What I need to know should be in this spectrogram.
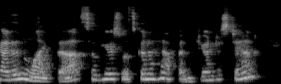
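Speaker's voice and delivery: hushed, steady and calm. Demonstrating how to talk when disciplining: very quiet and calm. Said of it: "you talk like this".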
